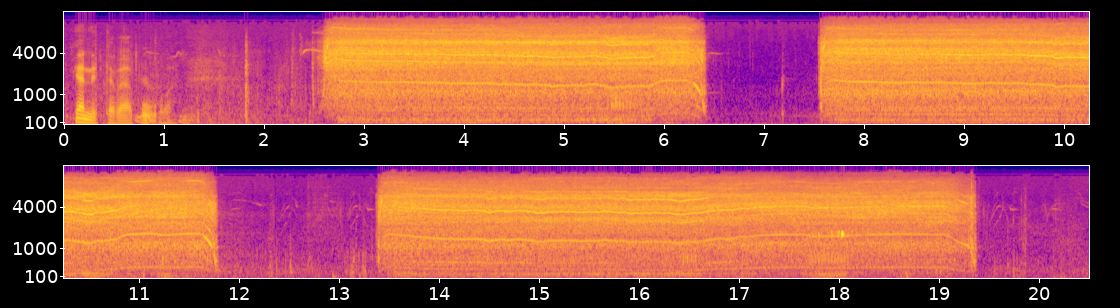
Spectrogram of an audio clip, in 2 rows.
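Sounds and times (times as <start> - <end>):
speech: 0.1 - 1.5
power drill boring holes into tree trunk: 2.5 - 6.4, 7.6 - 11.8, 13.4 - 19.4.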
